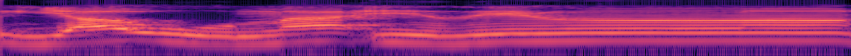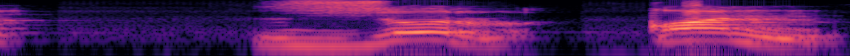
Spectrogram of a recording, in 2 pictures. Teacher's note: تو یہاں پہ اخفا بھی ہوگا، تنوین کے بعد حروف اخفا میں سے زا آ رہا ہے اور زا میں سٹی بھی نکالنی ہے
